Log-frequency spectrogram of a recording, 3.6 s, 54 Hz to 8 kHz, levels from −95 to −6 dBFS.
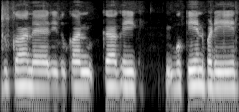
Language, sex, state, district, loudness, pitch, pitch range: Rajasthani, male, Rajasthan, Churu, -19 LUFS, 165 Hz, 160-175 Hz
